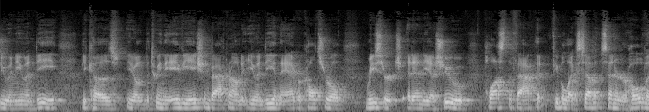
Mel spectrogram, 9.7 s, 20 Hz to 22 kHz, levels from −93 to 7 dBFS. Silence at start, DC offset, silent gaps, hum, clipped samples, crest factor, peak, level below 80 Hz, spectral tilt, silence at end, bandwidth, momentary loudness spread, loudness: 0 s; under 0.1%; none; none; under 0.1%; 16 dB; -4 dBFS; -54 dBFS; -5 dB/octave; 0 s; 13.5 kHz; 6 LU; -18 LUFS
